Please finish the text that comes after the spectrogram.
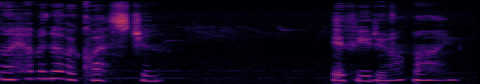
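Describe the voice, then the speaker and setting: A woman voicing a gentle, curious female dryad who guards the woods, speaking softly and often in a whisper in a roleplay audio drama. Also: fairly high pitch, breathy edge. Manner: soft, often whispery, naive and measured. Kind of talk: roleplay audio drama, soft intimate acting.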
